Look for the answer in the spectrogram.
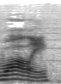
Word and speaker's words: WALL-E: What do you know about this movie, Wall-E? Is that how you pronounce it? – Yeah, it's Wall-E.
